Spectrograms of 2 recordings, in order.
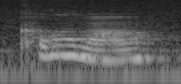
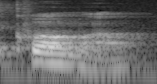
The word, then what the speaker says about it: Cuomo: most topic that caught my eye was chris coleman is how you say i think i took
